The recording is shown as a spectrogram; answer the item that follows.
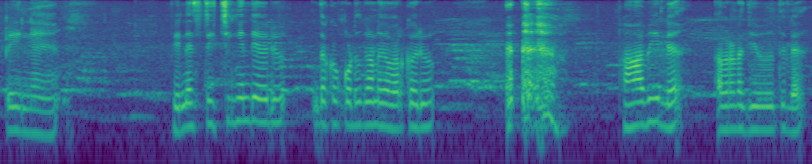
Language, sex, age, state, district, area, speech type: Malayalam, female, 60+, Kerala, Idukki, rural, spontaneous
